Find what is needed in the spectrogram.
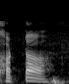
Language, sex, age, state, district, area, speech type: Odia, male, 18-30, Odisha, Jagatsinghpur, rural, read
